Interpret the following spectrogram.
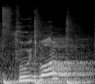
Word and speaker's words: fútbol: Spanish-speaking countries, this is actually referred to as futbol, and it's spelled like this.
